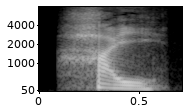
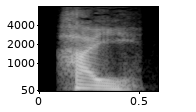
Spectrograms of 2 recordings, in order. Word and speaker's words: 係: Notice the lowlevel tone in the word am or to be. Listen and repeat to practice your pronunciation. Hi. Hi.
